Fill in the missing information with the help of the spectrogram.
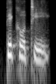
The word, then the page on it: picotee: Indian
